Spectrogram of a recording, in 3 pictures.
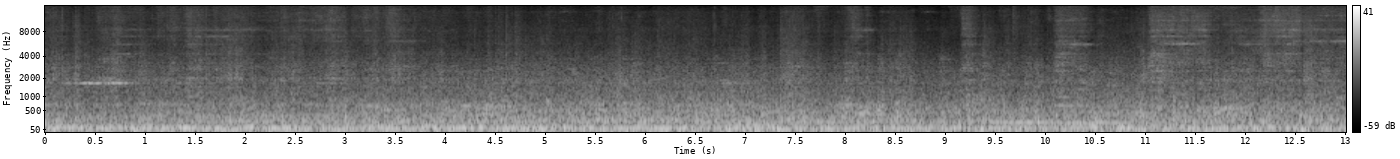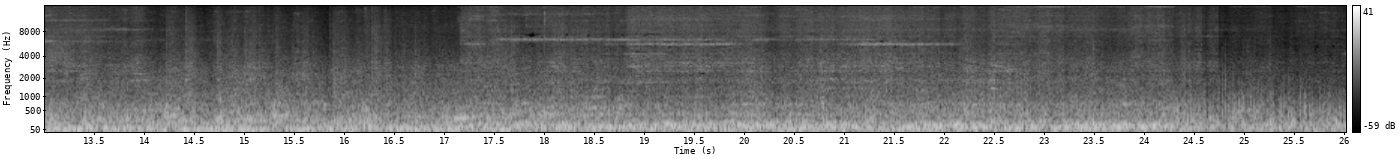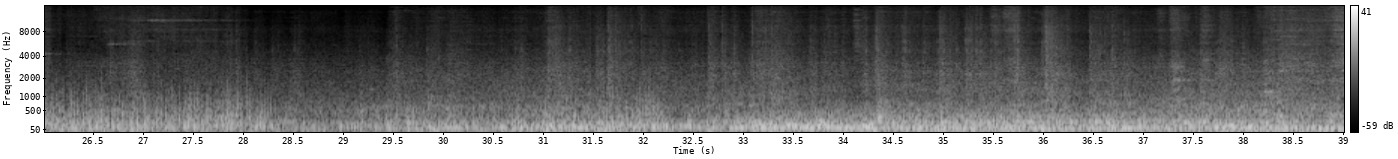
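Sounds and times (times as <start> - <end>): train wheels rumbling on rail: 0.0 - 39.0
high-pitched wheel squeal: 0.2 - 0.9, 17.2 - 22.3.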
